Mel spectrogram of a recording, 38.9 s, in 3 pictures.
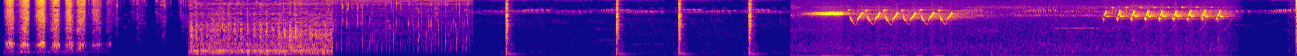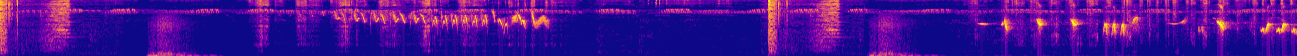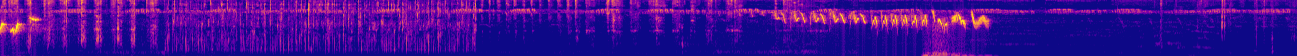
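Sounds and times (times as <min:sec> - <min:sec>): small birds chirping: 0:04.8 - 0:12.9, 0:15.2 - 0:20.6, 0:22.4 - 0:27.5, 0:30.8 - 0:38.9
high insect buzz: 0:07.9 - 0:12.4
knife scraping in pot of gravel: 0:13.4 - 0:13.8, 0:15.5 - 0:18.8, 0:21.0 - 0:21.6, 0:22.6 - 0:27.9, 0:30.7 - 0:34.1.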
